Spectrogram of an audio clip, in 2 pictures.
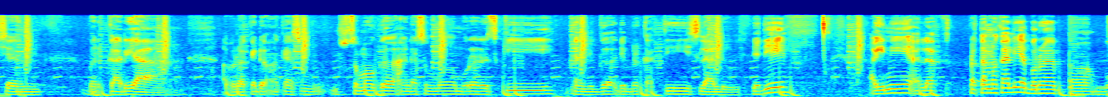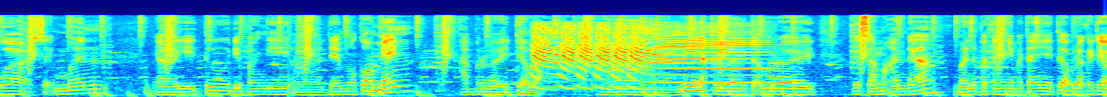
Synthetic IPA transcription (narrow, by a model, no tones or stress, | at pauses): ʃən | bərkaɾia | a̰bəɾajkədo̰ʔa̰kansəsəmoɡaa̰ndasəmuamuɾahrəskidand͡ʒuɡadiəbərka̰t̪isəlalud͡ʒadi | inia̰dalah | pərt̪amakaliabəɾajəbuat̪̚sɛ̰k̚mənəjait̪udiəpaŋɡeədamokomɛ̃nabəɾajd͡ʒawap̚aminilahkəluat̪uabəɾajbərsamaʔandamanapərt̪aɲãpərt̪aɲãnit̪uabəɾakad͡ʒa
